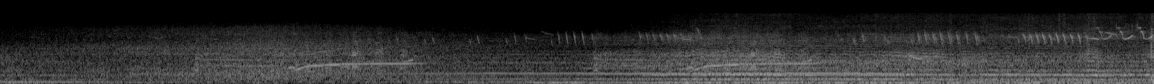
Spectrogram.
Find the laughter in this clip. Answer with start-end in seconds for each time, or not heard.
1.9-4.3, 5.9-8.2.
